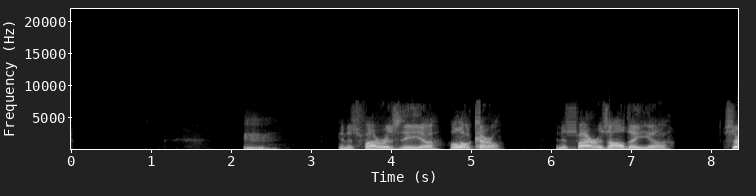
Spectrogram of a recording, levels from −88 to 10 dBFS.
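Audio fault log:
1.83–6.31 s, concealed Bluetooth headset packet loss, five gaps: 1.83–1.85 s, 2.91–2.98 s, 3.99–4.02 s, 5.07–5.11 s and 6.23–6.31 s. They last about 23, 68, 23, 45 and 83 ms. Packets from the headset never arrived. The receiver filled each hole by repeating a matching stretch of the preceding waveform at full level. The longer gaps at 2.91 s and 6.23 s turn into a buzzy held tone, with a slight warble as real sound resumes. The lengths are multiples of 7.5 ms, which points to runs of lost mSBC frames.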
